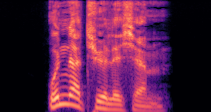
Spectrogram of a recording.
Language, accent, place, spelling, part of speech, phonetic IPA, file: German, Germany, Berlin, unnatürlichem, adjective, [ˈʊnnaˌtyːɐ̯lɪçm̩], De-unnatürlichem.ogg
- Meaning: strong dative masculine/neuter singular of unnatürlich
